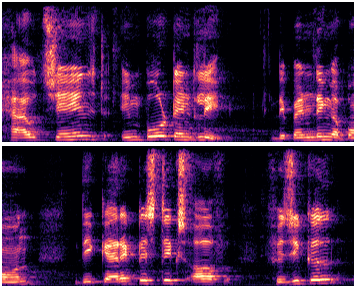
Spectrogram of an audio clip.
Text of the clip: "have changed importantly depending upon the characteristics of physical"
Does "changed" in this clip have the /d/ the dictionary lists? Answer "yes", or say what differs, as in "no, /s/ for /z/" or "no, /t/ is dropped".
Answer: yes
